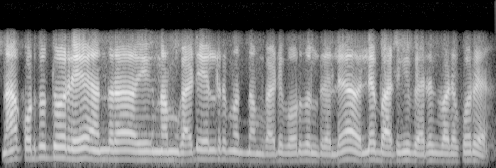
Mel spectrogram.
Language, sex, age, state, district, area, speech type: Kannada, male, 30-45, Karnataka, Belgaum, rural, conversation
